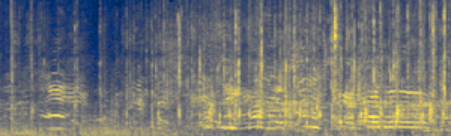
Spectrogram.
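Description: Voices of footballers and spectators calling out, clearest in the second half, over a steady rumbling background noise.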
